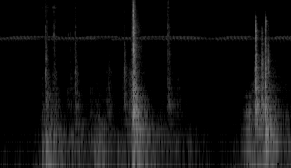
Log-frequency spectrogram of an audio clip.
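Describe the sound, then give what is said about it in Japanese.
A door being opened: a few rattling handling sounds, a sharp latch click in the middle, then a final scrape and knock, over a steady high-pitched electronic whine. “今からドア開けるからさっさと入って。”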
